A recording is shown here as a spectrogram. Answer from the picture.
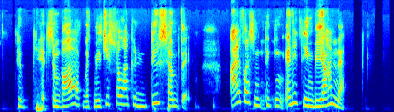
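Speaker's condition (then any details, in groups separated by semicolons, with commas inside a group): Cerebral palsy; since birth, limits movement, not quick on bike as child, felt unable to play professional tennis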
